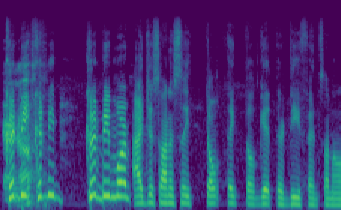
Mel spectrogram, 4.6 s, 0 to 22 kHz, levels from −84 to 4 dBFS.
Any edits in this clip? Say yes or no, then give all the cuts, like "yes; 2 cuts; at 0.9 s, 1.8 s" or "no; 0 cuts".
yes; 1 cut; at 1.7 s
